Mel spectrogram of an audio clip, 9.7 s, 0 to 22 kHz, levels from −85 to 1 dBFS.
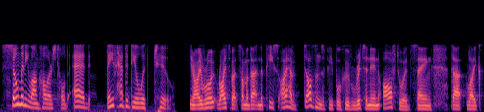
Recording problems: high frequencies cut off; severe; nothing above 4 kHz

